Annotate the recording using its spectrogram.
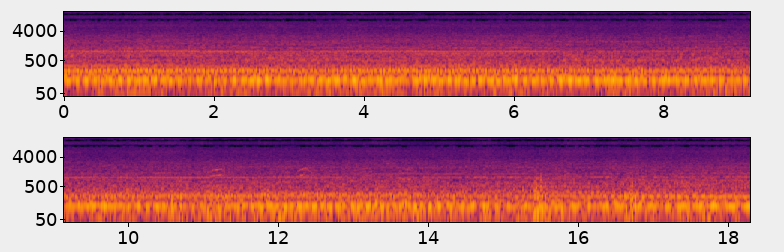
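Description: Wind buffets outdoors.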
